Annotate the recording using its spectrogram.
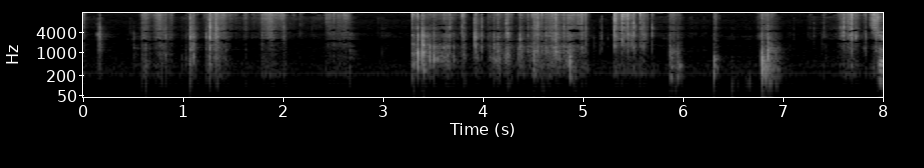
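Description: Sealed trading card packs in foil and wax-paper wrappers crinkling and rustling as they are handled and lifted out of a cardboard box: a few light clicks and rustles at first, then steadier, louder crinkling from about three seconds in.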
